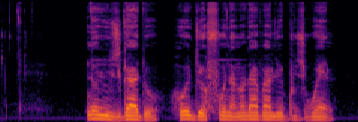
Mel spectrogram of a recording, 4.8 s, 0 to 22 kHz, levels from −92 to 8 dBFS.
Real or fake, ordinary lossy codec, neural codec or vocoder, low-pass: real; none; none; none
